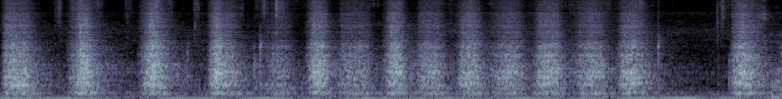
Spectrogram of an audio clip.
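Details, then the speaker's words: Easy washing machine that leaks water, transmission shaft turned by hand: rough scraping rub two or three times a second from worn transmission bearings; seal also leaking, riveted transmission to be replaced. "aquí el único problema es de que aquí ya tenemos este sonido"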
